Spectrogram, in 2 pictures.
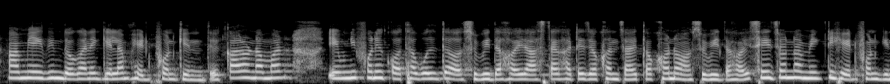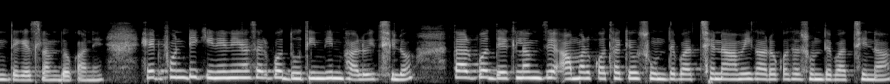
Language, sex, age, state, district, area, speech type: Bengali, female, 30-45, West Bengal, Purba Medinipur, rural, spontaneous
